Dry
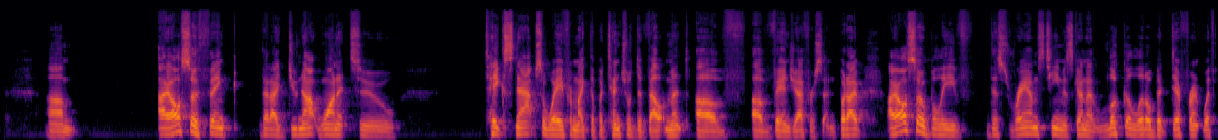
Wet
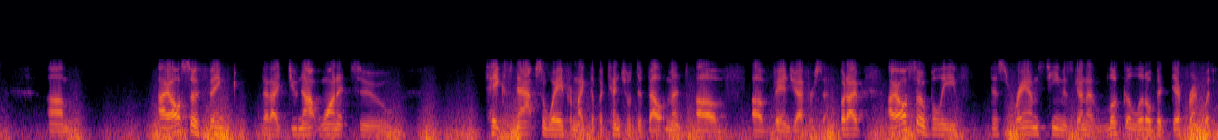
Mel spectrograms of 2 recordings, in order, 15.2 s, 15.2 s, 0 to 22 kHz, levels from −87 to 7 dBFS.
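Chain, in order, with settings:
wind on the microphone 160 Hz −33 dBFS
level −1 dB
G.726 40 kbit/s 8,000 Hz

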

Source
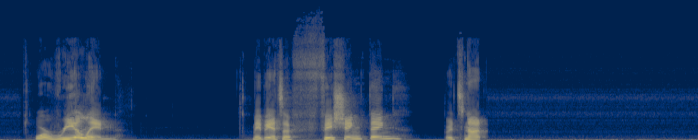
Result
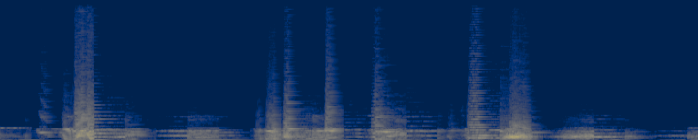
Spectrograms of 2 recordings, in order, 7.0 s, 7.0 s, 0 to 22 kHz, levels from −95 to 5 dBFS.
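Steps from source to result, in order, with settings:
frequency inversion band by band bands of 2,000 Hz
drawn EQ curve 170 Hz 0 dB, 880 Hz +11 dB, 2,400 Hz −29 dB
in parallel at 0 dB: speech leveller within 10 dB 0.5 s
on the sum: low-shelf EQ 190 Hz −11 dB
on a send: feedback delay with all-pass diffusion 470 ms, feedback 46%, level −11 dB
on the sum: downsampling to 11,025 Hz
gain into a clipping stage and back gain 24 dB
four-comb reverb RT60 3.6 s, combs from 28 ms, DRR 20 dB
amplitude tremolo 1 Hz, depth 95%
step-sequenced resonator 3.2 Hz 93–750 Hz
level +7.5 dB

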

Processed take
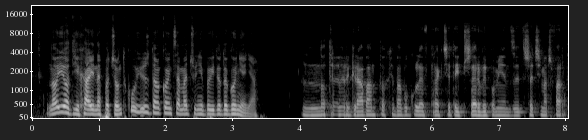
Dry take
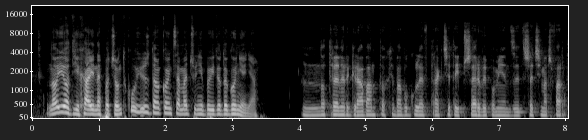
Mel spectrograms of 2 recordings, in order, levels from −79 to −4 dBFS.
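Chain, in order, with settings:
0:04.18–0:04.83: compressor whose output falls as the input rises −31 dBFS, ratio −0.5
0:05.72–0:06.92: EQ curve with evenly spaced ripples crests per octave 0.93, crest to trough 12 dB
level −4.5 dB

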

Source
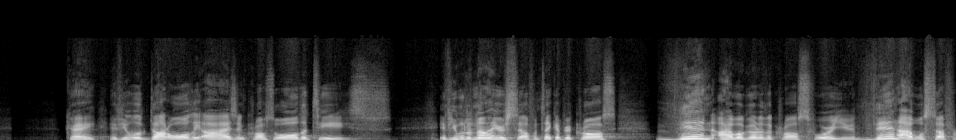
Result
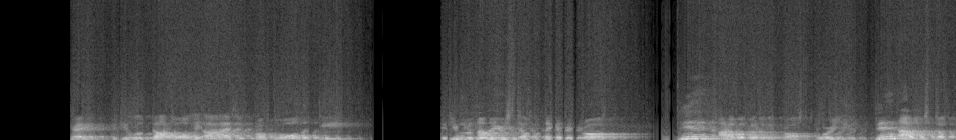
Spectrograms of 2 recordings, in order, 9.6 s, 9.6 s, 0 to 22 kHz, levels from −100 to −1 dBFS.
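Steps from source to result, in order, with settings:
multi-voice chorus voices 6, 0.92 Hz, delay 21 ms, depth 3 ms
centre clipping without the shift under −36 dBFS
feedback echo at a low word length 110 ms, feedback 55%, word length 7 bits, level −8 dB
level −7.5 dB

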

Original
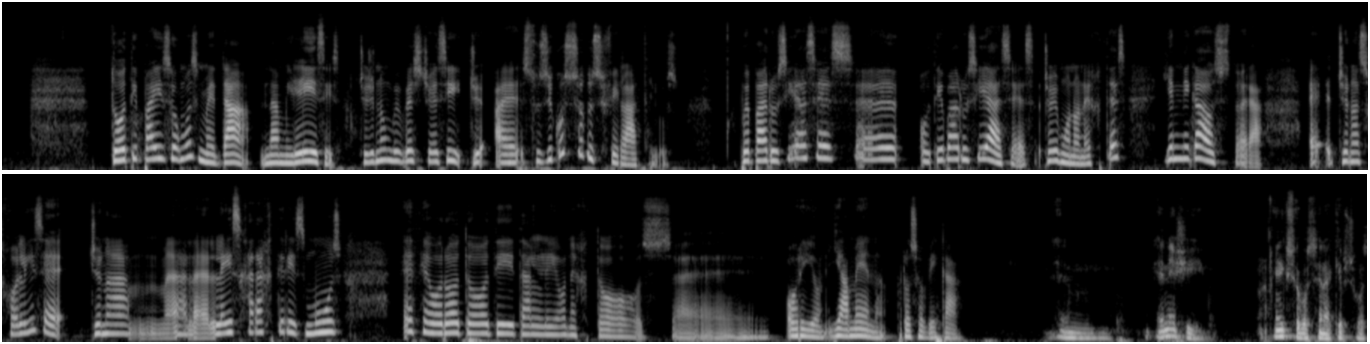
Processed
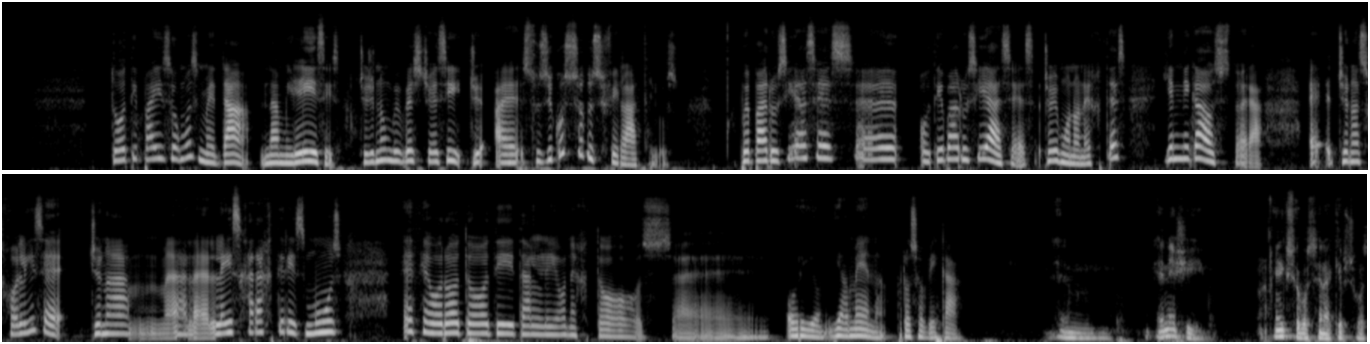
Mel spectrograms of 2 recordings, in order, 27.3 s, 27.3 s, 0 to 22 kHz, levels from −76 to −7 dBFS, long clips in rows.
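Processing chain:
fade in at the beginning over 2.61 s
background noise violet −68 dBFS
gain on a spectral selection 0:21.31–0:22.12, 670–7,100 Hz −15 dB

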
